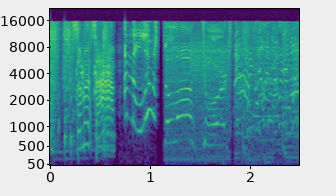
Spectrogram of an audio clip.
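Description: Choppy montage of cartoon audio: music and high, squeaky, warbling sounds, broken by abrupt cuts about a third of the way in and again just past halfway.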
